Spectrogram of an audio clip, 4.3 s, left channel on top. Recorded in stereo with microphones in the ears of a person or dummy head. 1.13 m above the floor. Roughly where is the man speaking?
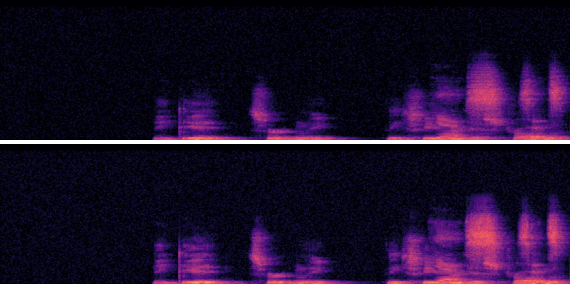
Centre.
